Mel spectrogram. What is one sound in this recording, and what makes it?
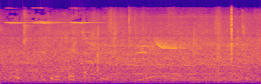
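Dry leaves rustle as monkeys move on the ground.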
